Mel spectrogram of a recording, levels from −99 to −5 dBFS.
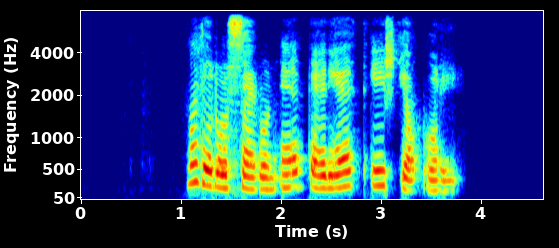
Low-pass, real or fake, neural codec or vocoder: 7.2 kHz; fake; codec, 44.1 kHz, 1.7 kbps, Pupu-Codec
